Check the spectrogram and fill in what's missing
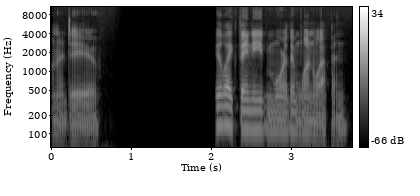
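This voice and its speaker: A man's voice: lowish voice, huge pitch swings, measured pace, vocal fry, no room sound, clean studio sound. A man running a tabletop game as game master, hesitant and thinking aloud with many fillers.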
